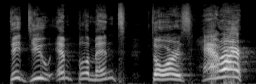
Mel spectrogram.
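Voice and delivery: high, loud, slow bellow; shouted demand. A narrator's reading. Commander questioning launch control, shouted demand. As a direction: bellow each word down the phone.

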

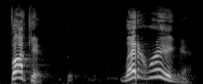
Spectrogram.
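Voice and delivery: high, loud, urgent dismissal; emphatic, frustrated outburst; exasperated shout. A narrator's reading. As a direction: blurt it out, desperate to ignore it. He urges ignoring the phone.

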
